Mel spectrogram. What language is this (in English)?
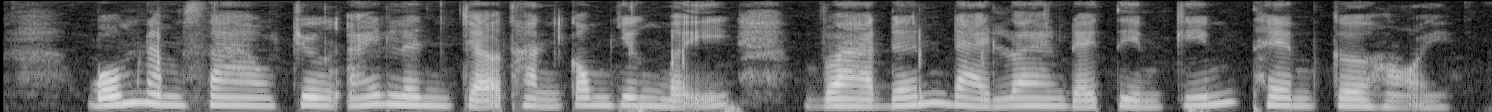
Vietnamese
